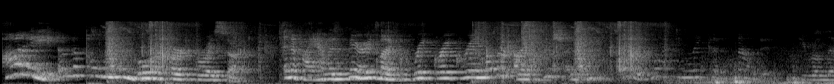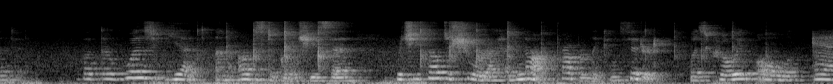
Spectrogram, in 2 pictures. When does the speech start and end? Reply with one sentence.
You can hear the speech from 0.0 to 16.6 s.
